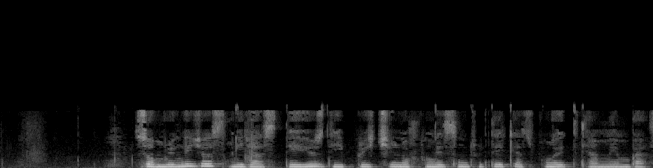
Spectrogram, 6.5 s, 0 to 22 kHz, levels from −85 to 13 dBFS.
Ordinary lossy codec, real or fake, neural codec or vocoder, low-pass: AAC, 24 kbps; real; none; 19.8 kHz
